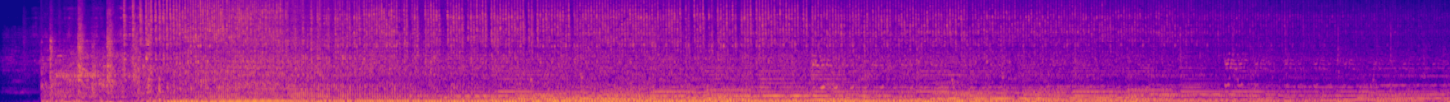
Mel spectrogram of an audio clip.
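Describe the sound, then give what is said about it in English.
After a "clear prop" call, a propeller aircraft engine cranks and catches, then settles into a steady, loud, low rumbling idle with a throbbing drone that continues unbroken to the end. “prepare for takeoff on today's adventure, painted into a corner, about a scary flight facing down thunderstorms in the dark of night. This is one flight I don't care to repeat. Clear prop.”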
